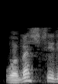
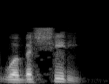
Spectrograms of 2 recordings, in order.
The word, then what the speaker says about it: وبشر: وبشر الذين آمنوا، إذا أطلت كسرة الراء في كلمة وبشر تحول الخطاب إلى المؤنث، كأنك تقول وبشري، كأنك تخاطب أنثى فتقول وبشر الذين، وبشري، لمجرد فقط أن تنطق بكسر الراء زيادة قليلا.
